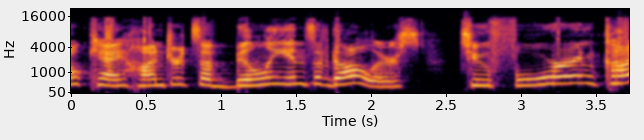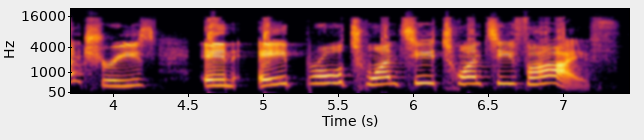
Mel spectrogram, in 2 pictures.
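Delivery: emphatic, exasperated. Real, not acted. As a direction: press the question home, slowing on the date. Restating ignored question very pointedly.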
